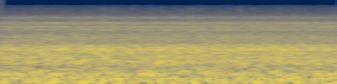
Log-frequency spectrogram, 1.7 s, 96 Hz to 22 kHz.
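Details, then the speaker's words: 2003 Ford F-150 4.6L V8 idling smoothly with steady even hum after replacing the bad A/C clutch, pulley, coil and bearing; rattle gone, repaired. "no more rattling. It's fixed."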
